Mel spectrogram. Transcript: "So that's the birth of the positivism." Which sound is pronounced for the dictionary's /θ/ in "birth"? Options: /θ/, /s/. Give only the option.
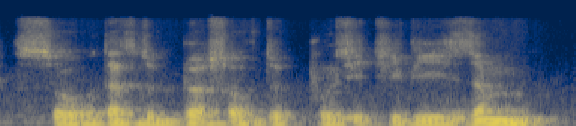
/s/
